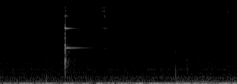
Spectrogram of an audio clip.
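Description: A metal measuring spoon clinks once against the rim of a small glass beaker as ground seed mix is tipped in: a single sharp tap with a short glassy ring.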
